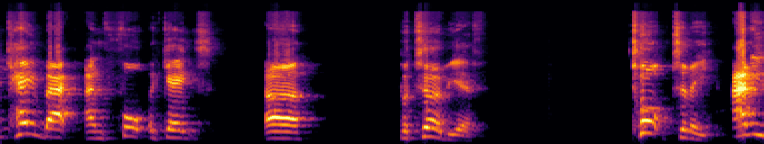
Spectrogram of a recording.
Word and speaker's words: Beterbiev: Bertibiev. I can't pronounce his name wrong. Beterbiev. Got it right.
